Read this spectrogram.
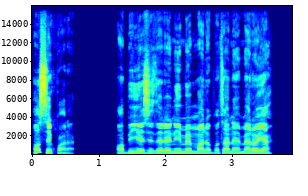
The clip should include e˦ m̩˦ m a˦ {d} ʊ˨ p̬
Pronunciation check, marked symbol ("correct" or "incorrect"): correct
